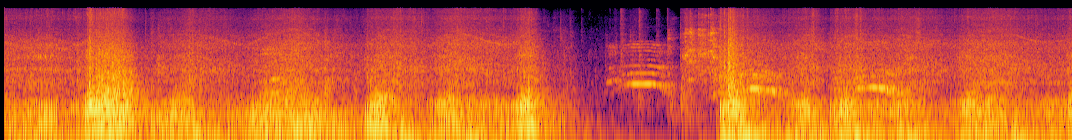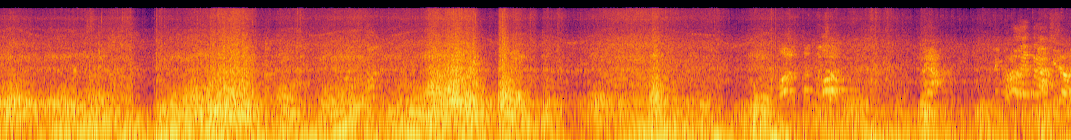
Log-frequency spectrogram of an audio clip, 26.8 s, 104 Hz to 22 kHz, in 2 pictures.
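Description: Yamaha Ténéré 700's parallel-twin engine revving in repeated surges as the bike is ridden up a steep wooden staircase, ringing off the walls of a concrete stairwell. The engine drops off to a lull for about two seconds around seven seconds in, then picks up again.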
